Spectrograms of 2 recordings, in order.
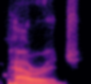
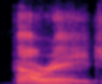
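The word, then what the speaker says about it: Powerage: or Power Rage? Power Age, actually. Power Age. Yeah, it's not Yeah. Power Age. It's Power Age. So No, the idiots for on all- that show, that metal show, pronounced it wrong.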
